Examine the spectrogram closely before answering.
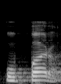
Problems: background sounds at intervals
